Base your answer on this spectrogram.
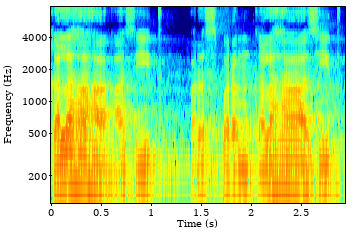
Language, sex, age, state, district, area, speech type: Sanskrit, male, 60+, Karnataka, Shimoga, urban, spontaneous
